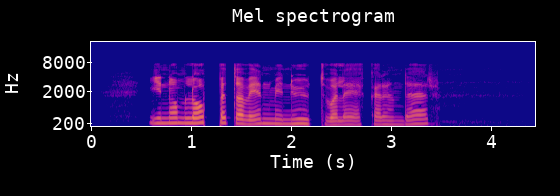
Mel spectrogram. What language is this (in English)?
Swedish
